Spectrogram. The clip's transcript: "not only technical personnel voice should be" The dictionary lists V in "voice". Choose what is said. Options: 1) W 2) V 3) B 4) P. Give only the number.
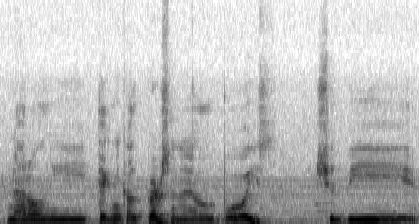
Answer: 3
